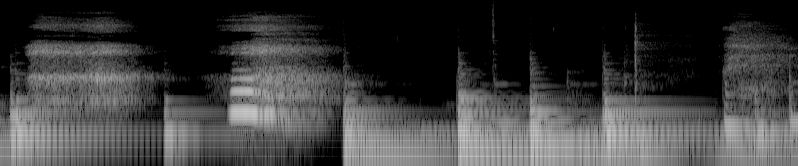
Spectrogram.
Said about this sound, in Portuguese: Pera, mais um bocejo.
